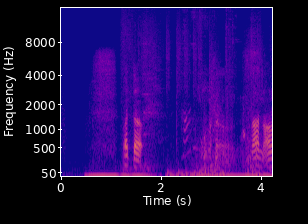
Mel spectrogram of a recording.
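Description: A magical blast bursts with a loud crackling whoosh.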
